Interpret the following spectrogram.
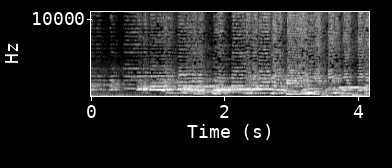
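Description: Vehicle air horn from a passing bus on the highway, sounding over children shouting and cheering.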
